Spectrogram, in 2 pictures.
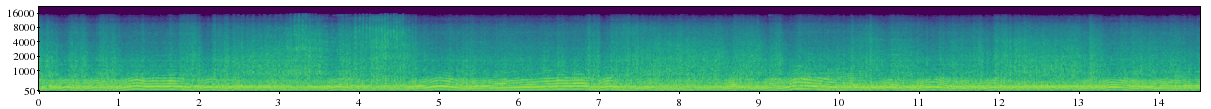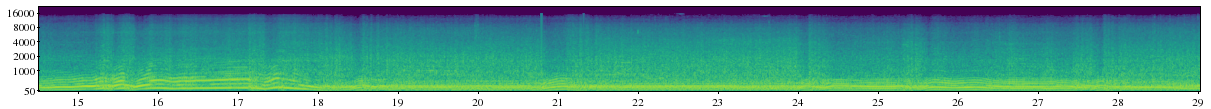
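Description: Kawasaki ZX-25R's 250 cc inline-four engine being revved while the motorcycle is ridden slowly, its pitch sweeping up and falling back again and again with repeated throttle blips.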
